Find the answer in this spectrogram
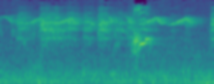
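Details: Smooth-billed ani calling persistently in the wild: a continuous harsh, wavering high squawk with a brief sharp rising note near the end, over faint background hiss.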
